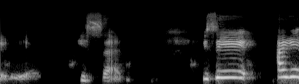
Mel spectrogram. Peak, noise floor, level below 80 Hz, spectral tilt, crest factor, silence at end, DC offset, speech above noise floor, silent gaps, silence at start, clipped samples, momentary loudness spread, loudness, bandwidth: 0 dBFS; -53 dBFS; -60 dBFS; -3 dB/octave; 20 dB; 0 s; under 0.1%; 35 dB; none; 0 s; under 0.1%; 17 LU; -19 LUFS; 12 kHz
